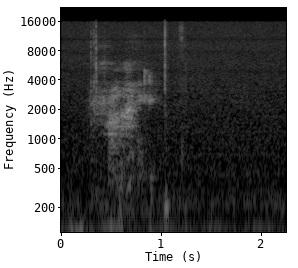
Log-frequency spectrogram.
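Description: A faint whisper or breathy voice for about half a second, then a single soft click; otherwise near silence.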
